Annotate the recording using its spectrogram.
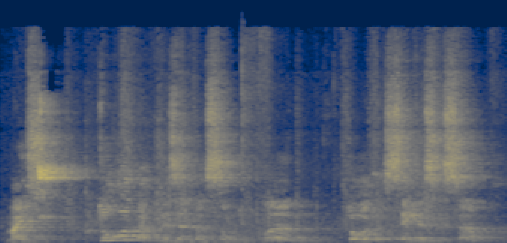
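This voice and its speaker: A Brazilian network marketing trainer in his thirties delivers an energetic live talk to an event-room audience, quizzing them as he goes, in a high voice at a slightly slow pace. The hall echoes, the mic sits far off, and a faint hiss is audible.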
